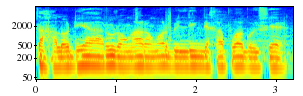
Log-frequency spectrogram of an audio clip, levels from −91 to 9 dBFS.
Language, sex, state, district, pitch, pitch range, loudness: Assamese, male, Assam, Kamrup Metropolitan, 110 Hz, 110-115 Hz, -14 LUFS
